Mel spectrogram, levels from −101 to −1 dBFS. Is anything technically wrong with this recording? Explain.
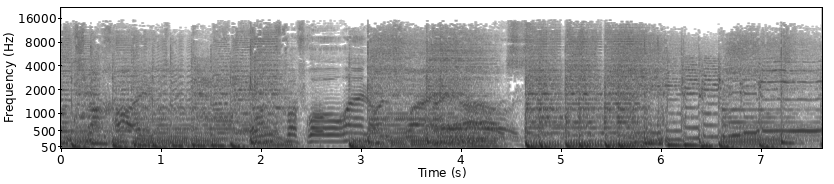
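Yes. From 3.72 to 6.02 s there is a doubled audio track: a second copy, equally loud and roughly 150 ms late, likely from a slower capture path. Unlike an echo or reverb, it has no decay or room colour and starts and stops abruptly.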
